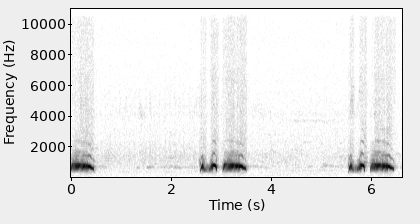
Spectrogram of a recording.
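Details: Fight-provoking coos of a decoy spotted dove, 'giọng thổ pha' style: a phrase ending at the start, then two clean phrases roughly three seconds apart, each a stuttered double note leading into a long, slightly falling coo.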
